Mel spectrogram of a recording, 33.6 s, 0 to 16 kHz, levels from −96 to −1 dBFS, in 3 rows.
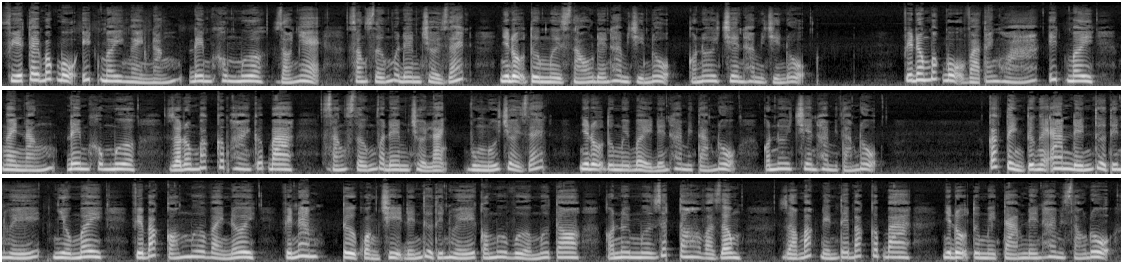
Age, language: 20-39, Vietnamese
